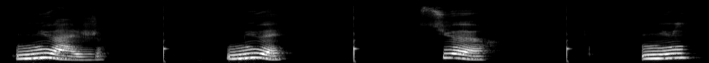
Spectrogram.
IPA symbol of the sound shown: ɥ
